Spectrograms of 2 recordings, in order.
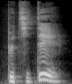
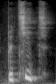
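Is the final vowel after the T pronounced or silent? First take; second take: pronounced; silent. First: A vowel is pronounced after the final T. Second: The word ends on the T, no vowel. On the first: The speaker calls it wrong. "we don't pronounce the I, therefore we don't say petite" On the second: The speaker calls it right. "We say petite"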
